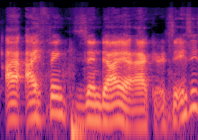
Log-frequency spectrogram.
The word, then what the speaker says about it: Zendaya: i don't know bro you say sendai one more goddamn time i swear to god i don't know love her i just don't i've i've always said it wrong um zendaya there we go she had actually said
